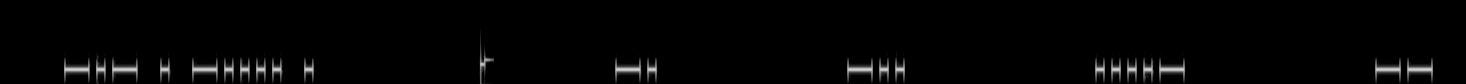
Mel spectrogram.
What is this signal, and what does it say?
Morse code, heard as a keyed tone, about 15 wpm, spaced as for 6 wpm, 700 Hz. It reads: KE6E ND4M
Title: USA Call Signs - 4 Characters - 8x Character Spacing - 15wpm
